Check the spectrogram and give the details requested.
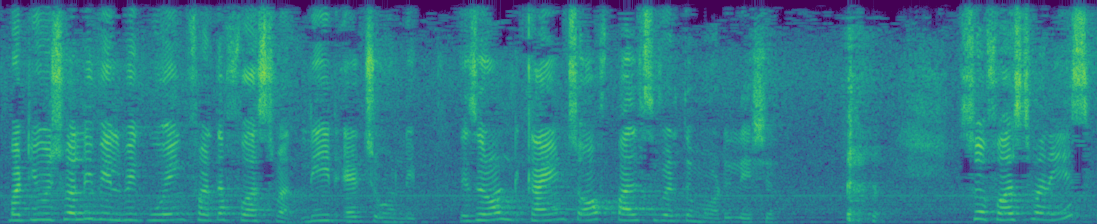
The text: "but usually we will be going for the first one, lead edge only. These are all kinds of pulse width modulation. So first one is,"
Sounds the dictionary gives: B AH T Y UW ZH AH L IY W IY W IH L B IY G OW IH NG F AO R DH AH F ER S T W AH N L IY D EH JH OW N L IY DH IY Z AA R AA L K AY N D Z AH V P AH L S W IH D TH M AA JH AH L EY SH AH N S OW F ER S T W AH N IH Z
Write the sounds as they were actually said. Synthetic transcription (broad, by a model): B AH T Y UW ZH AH IY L IY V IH L B IY G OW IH NG F AO R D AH F ER S T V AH N L IY D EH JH OW N L IY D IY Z AA R AA L K AY N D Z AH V P AH L S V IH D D M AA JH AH L EY SH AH N S OW F ER S T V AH N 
